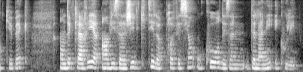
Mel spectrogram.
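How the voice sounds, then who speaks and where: A somewhat breathy woman's voice in an English accent, with a dark, mellow tone, fairly even intonation and audible room echo. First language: English (speaking French). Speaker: professor and researcher. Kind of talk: prerecorded conference presentation. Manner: formal.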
